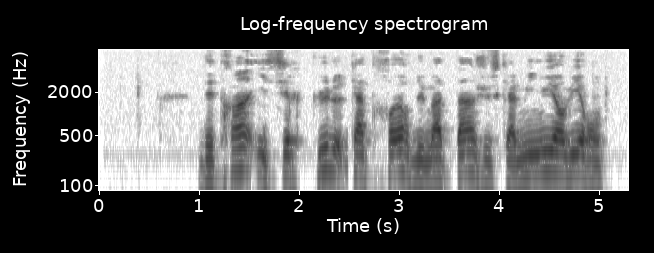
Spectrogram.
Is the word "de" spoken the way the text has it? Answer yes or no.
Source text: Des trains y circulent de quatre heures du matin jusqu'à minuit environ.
no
